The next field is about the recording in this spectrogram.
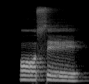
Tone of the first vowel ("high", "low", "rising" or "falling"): low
